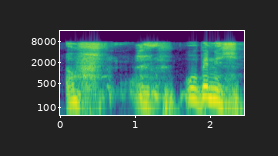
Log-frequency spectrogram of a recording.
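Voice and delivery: high, dazed voice under cloth; muffled voice. Acted. Erik trapped under a curtain, muffled and dazed. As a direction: call out confused from beneath fabric. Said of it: "fragte er mit gedämpfter Stimme".

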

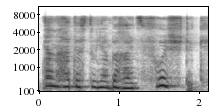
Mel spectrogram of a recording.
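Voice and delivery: a squeaky villain calling in from the side; high falsetto voice. A narrator's reading. Chica Vollbart mocks the waking group in a high falsetto. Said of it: "sagte eine hohe Fistelstimme vom Seiteneingang".

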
